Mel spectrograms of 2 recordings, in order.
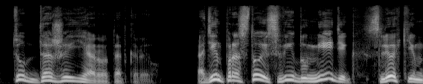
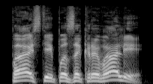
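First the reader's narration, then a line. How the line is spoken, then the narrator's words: Barked. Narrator (Russian): рявкнул медик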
